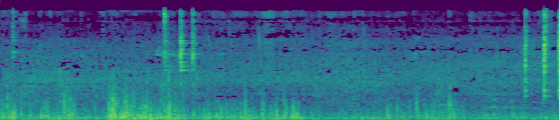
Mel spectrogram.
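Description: Outdoors, wind rumbles steadily past.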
